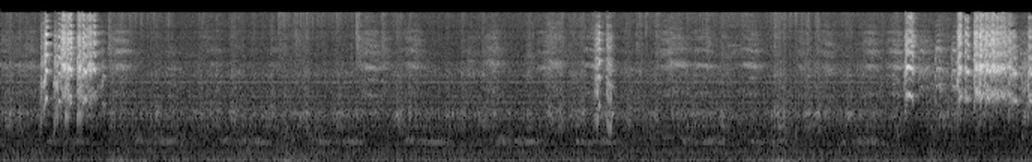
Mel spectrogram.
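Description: Sun conures give loud, harsh, grating screeches in short bursts separated by quieter stretches.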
